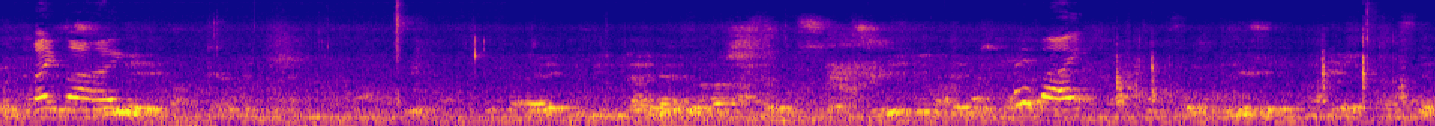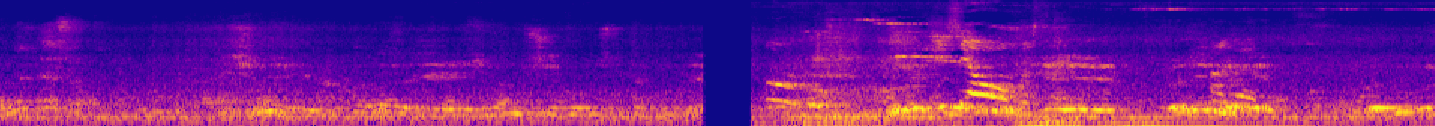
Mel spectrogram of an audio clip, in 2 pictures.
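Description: A young girl talks and babbles playfully close by.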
